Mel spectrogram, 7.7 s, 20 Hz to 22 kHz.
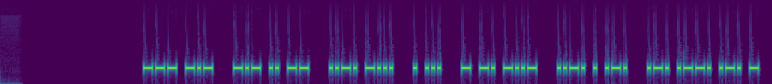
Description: Morse code, heard as a keyed tone, about 37 wpm, 700 Hz. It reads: OK KIM FB ES TNX FER RPRT
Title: Practice QSO - Exchange 2 - Info - 40wpm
